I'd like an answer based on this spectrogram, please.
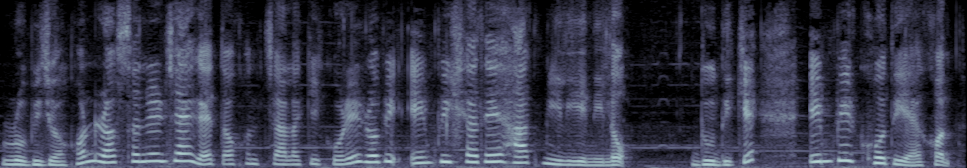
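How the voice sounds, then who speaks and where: A woman narrating a scripted audio story, telling it in an expressive storytelling manner. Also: fairly high pitch, moderate pace.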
